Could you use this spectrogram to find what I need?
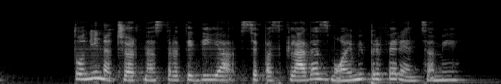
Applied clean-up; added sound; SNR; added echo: neural separator model SepFormer DNS4.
